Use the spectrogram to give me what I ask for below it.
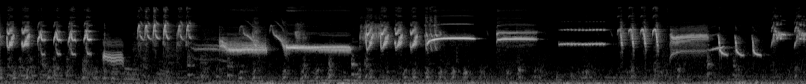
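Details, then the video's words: Asian pied starling training to learn sounds: repeated fast buzzy bursts, warbled whistles, steady high tones and sharp chips, running nearly continuously with shifting patterns. "Melatih jalak suren belajar bunyi"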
